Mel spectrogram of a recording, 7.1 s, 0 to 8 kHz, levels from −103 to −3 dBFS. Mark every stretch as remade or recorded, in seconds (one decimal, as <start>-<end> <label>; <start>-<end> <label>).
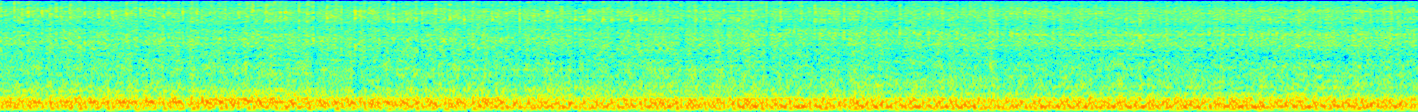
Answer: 0.0-7.1 remade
